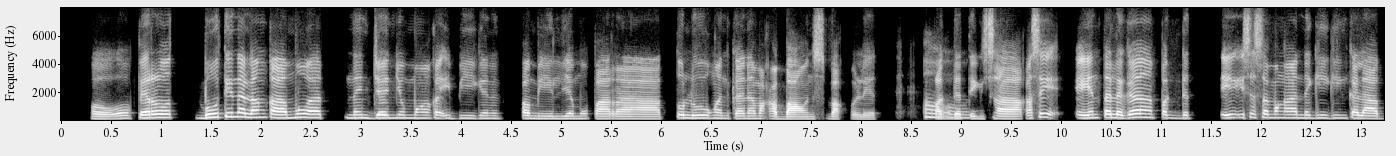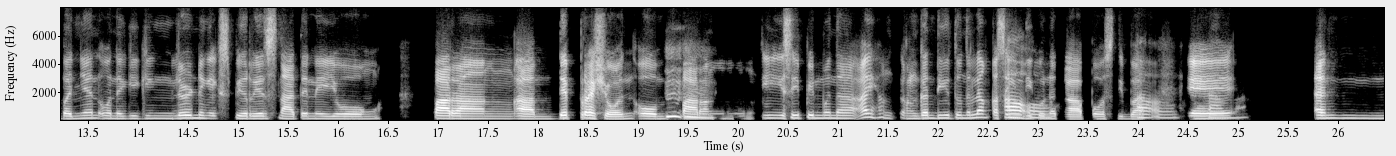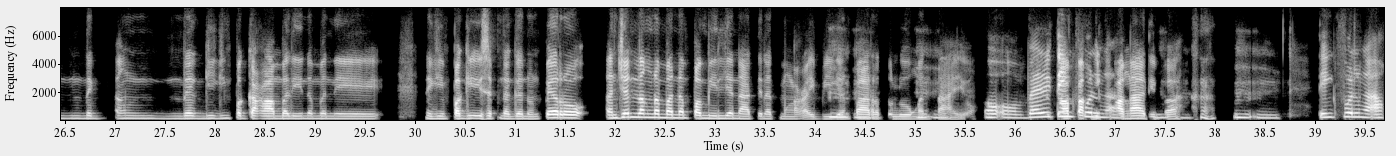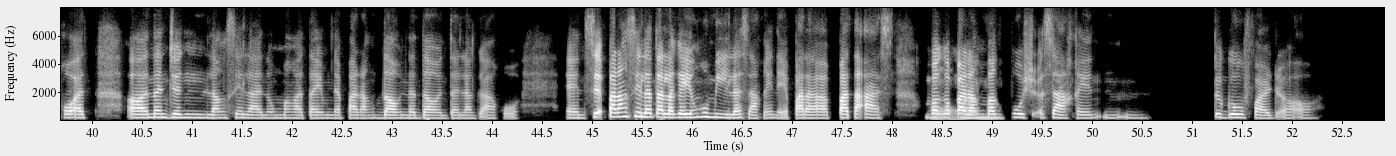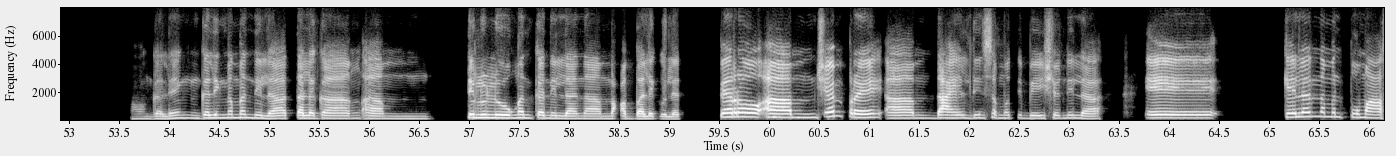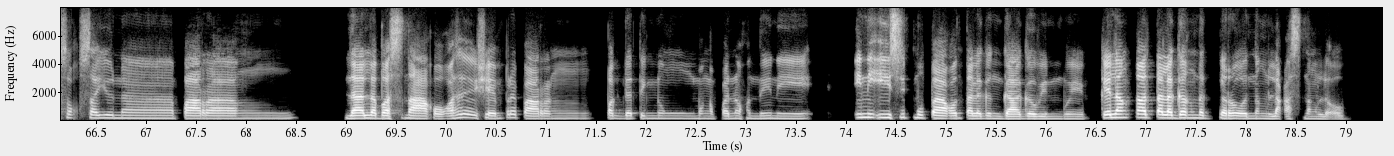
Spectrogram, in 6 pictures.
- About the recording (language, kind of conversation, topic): Filipino, podcast, Ano ang pinaka-memorable na learning experience mo at bakit?
- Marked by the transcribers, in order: "pero" said as "pero't"; in English: "maka-bounce back"; in English: "learning experience"; tapping; chuckle; other background noise; in English: "to go far"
